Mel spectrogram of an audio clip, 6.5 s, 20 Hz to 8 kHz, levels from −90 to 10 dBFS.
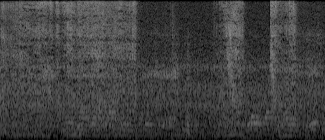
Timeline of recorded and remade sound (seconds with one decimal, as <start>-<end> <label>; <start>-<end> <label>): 0.0-1.4 recorded; 1.4-3.4 remade; 3.4-6.5 recorded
